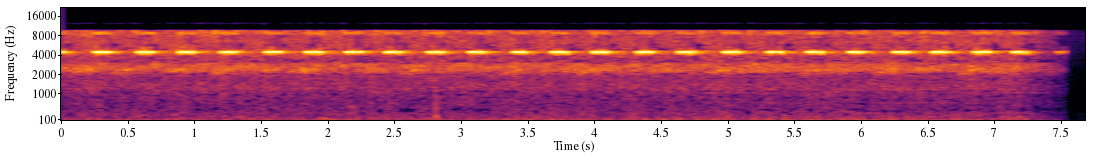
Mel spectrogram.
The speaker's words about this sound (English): Evening crickets and frogs.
